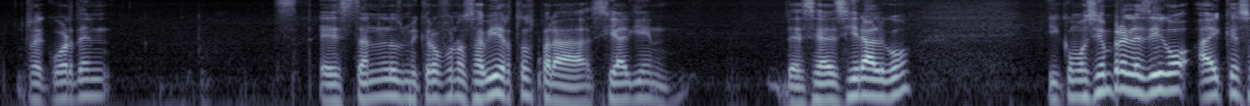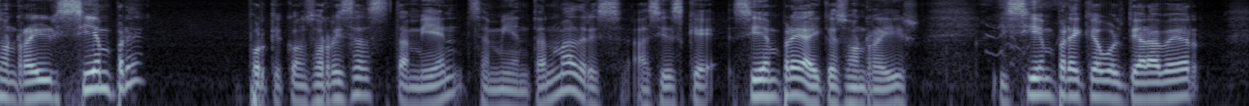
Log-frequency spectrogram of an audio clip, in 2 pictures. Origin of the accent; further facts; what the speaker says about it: Mexico; un saludo por cierto a toda la gente de San Antonio Juanacaxle, mi tierra querida, mi rancho.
